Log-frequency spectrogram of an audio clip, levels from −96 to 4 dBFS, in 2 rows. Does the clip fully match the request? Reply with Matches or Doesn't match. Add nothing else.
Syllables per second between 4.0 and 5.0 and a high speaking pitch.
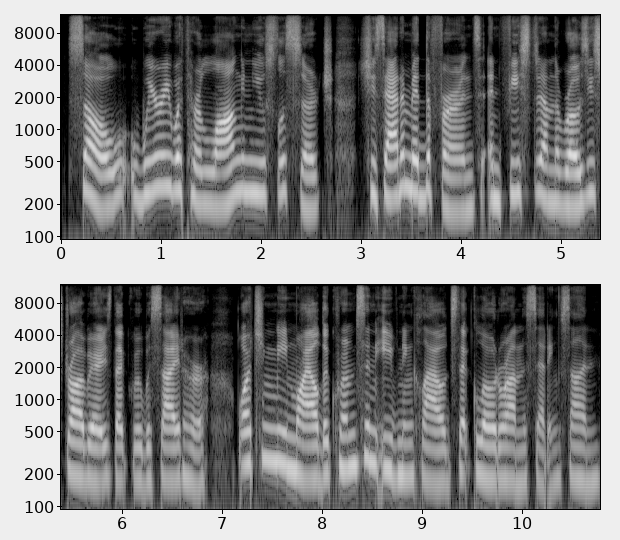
Doesn't match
